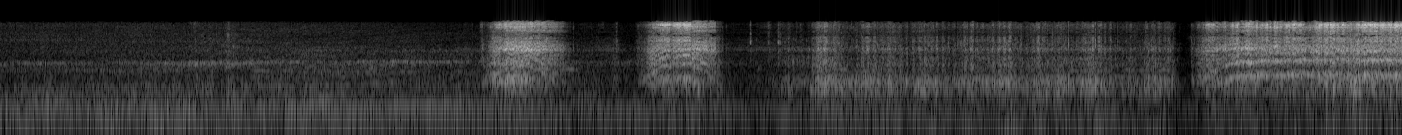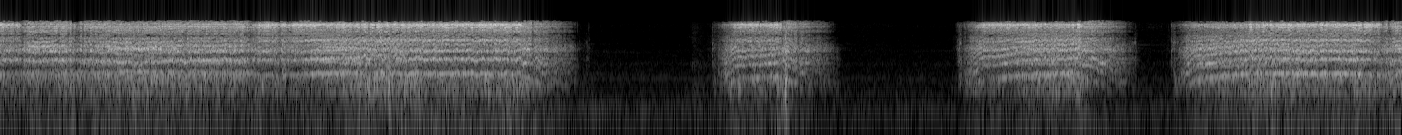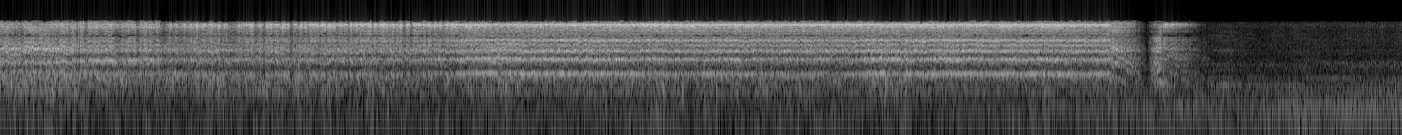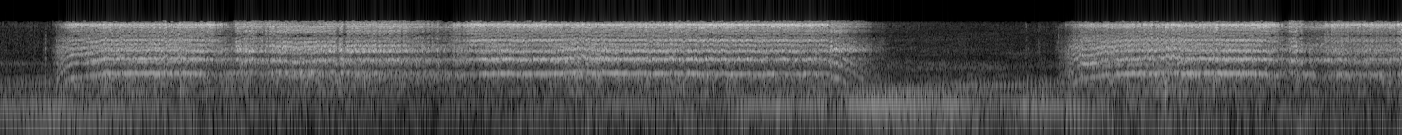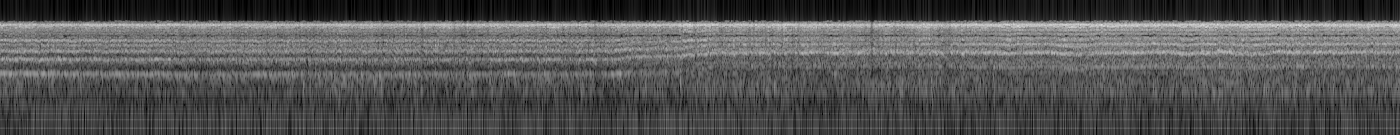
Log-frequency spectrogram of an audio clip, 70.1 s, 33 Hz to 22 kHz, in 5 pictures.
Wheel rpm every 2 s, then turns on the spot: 0, 0, 30, 30, 20, 20, 130, 160, 160, 120, 30, 30, 80, 140, 160, 160, 160, 160, 160, 110, 0, 110, 160, 160, 160, 30, 80, 160, 160, 160, 160, 200, 230, 230, 230.
6-10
